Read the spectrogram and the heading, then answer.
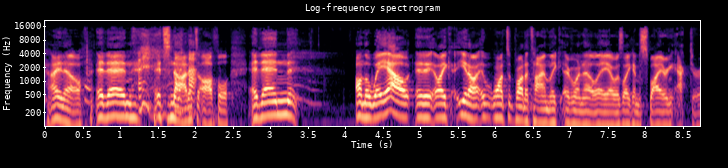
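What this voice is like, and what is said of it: Boston accent. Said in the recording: “I like your Boston accent. ... It comes out more like when I'm like really chatty, it gets really intense.”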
